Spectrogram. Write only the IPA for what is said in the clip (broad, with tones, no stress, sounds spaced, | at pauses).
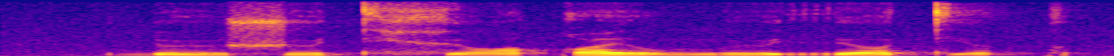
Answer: ɗ ʉ˥˩ ʃ ʉ˥˩ tʲ xʲ ɔ˩˥ qʷ e˥˩ u̯ m ʉ˥˩ rʲ ʌ˥˩ tʲ ə˥ k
